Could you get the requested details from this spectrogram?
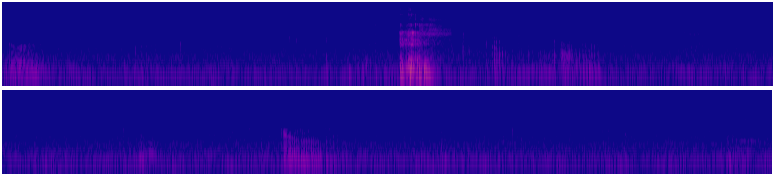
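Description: Quiet stretches broken by a few low rumbles and gurgles from the belly; ordinary stomach growling.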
